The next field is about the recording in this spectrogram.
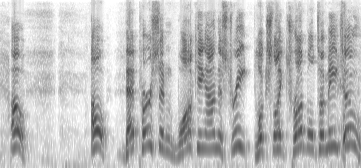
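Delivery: very high-pitched, sarcastic pet-talk tone. Retelling talking to a barking dog: sarcastic dog owner voice. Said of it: "I mean".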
